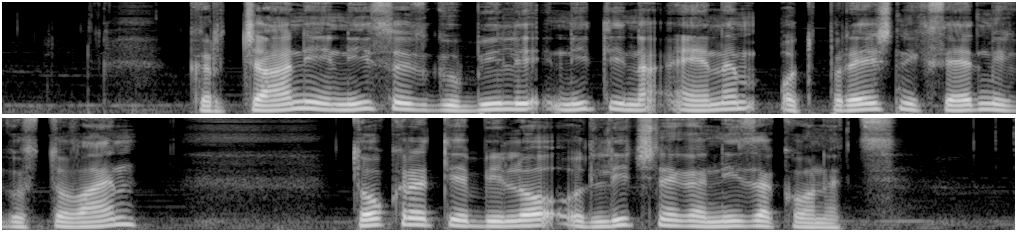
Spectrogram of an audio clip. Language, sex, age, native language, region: Slovenian, male, 50-59, Slovenian, Central Slovenia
